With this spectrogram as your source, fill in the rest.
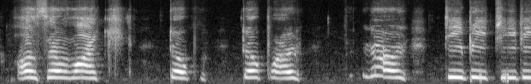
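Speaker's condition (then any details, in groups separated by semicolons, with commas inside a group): Cerebral palsy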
